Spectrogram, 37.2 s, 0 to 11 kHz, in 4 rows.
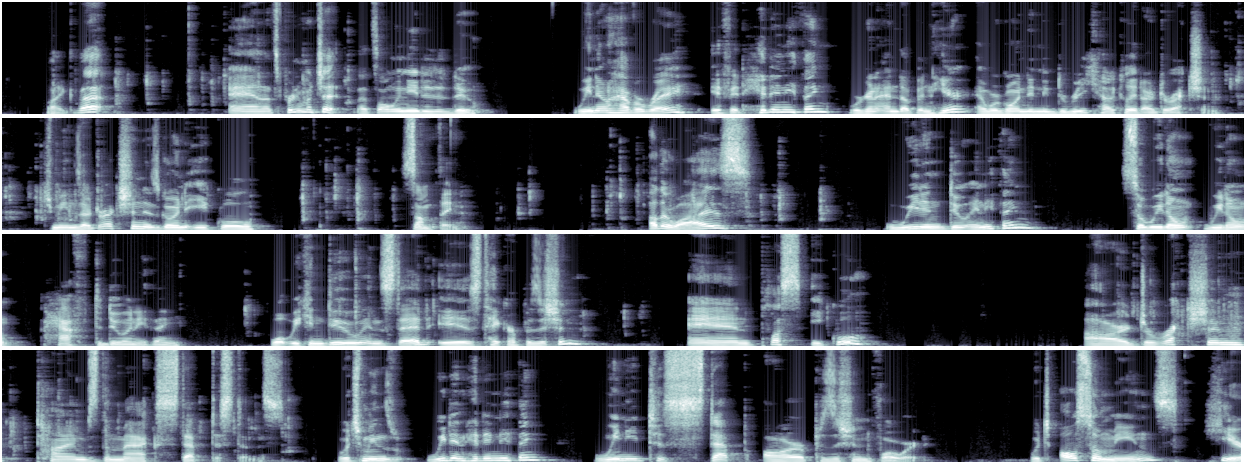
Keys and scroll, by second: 2.3 ctrl+s, 29.2 ctrl+s, 29.4 Return, 29.7 ctrl+s.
